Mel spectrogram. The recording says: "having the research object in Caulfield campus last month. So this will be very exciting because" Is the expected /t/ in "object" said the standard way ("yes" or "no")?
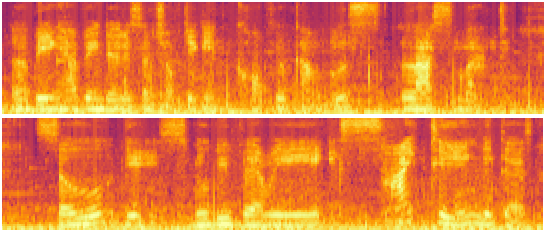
no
